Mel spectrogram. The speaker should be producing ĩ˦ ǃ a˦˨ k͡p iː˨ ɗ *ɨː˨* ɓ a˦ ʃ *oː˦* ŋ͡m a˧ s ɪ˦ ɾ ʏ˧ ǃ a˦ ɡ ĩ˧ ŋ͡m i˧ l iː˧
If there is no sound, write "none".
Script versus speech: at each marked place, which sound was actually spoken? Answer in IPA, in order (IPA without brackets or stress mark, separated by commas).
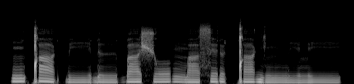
ɨː˨, oː˦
